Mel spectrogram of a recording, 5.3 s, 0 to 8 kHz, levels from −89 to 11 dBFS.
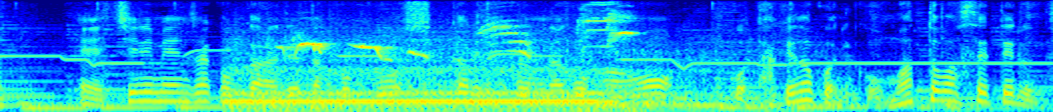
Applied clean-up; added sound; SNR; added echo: none; Engine + Bird; -2 dB; none.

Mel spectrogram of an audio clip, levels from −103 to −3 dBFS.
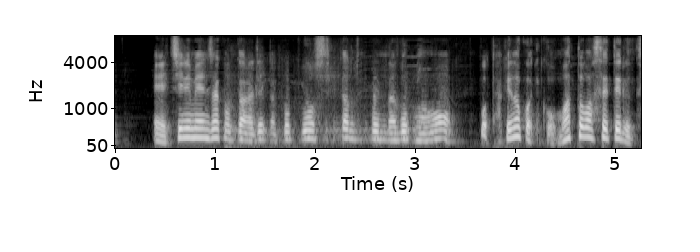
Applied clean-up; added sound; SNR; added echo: neural mask model DeepFilterNet 3.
